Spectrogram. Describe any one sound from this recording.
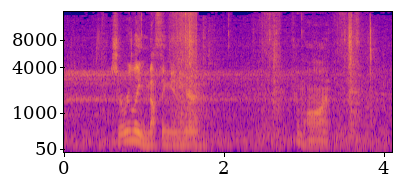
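A metal drawer slides open.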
